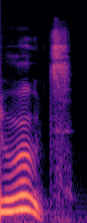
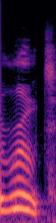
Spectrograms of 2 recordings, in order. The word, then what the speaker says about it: route: 搭蓝线观光巴士要多少钱？How many routes do you have？特别注意一下这个 route，也有人会念成 route。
